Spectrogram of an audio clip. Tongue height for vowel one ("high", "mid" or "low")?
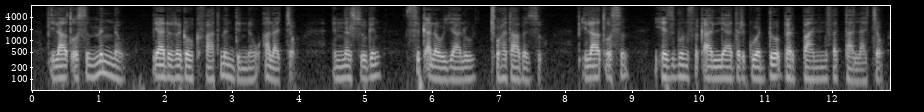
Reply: high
